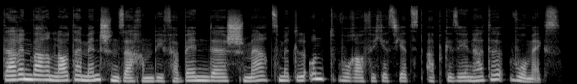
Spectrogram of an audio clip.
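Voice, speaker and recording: Low-voiced woman reading an audiobook. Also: moderate pace, darkish tone, no room sound, studio quality. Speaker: audiobook narrator. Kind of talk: first-person audiobook narration.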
